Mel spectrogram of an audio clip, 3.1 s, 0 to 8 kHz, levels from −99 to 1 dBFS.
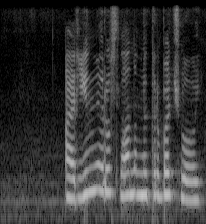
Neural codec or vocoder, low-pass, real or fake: codec, 16 kHz in and 24 kHz out, 1.1 kbps, FireRedTTS-2 codec; 7.2 kHz; fake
